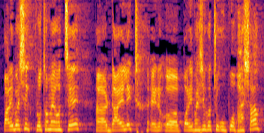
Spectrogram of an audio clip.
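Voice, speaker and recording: A man with a notably high voice walks students through exam answers. He talks to them directly and leans on frequent filler pauses between items. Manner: hesitant, many fillers. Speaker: teacher.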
